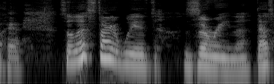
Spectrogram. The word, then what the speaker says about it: Zarinah: favorite but child okay so let's start with zarena that's how I'm pronouncing it it's spelled z a r i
